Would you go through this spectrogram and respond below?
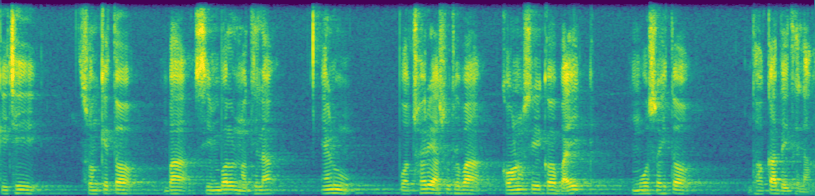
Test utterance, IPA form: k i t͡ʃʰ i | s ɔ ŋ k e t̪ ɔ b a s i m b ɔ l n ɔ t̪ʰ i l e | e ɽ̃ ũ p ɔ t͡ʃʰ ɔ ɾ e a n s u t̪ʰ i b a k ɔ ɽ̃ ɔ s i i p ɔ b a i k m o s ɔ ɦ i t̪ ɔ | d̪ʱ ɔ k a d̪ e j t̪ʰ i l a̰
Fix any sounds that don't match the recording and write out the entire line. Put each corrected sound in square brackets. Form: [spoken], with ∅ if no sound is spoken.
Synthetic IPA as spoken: k i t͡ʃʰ i | s ɔ ŋ k e t̪ ɔ b a s i m b ɔ l n ɔ t̪ʰ i l [a] | e ɽ̃ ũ p ɔ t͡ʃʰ ɔ ɾ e a [∅] s u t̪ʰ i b a k ɔ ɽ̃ ɔ s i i [k] ɔ b a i k m o s ɔ ɦ i t̪ ɔ | d̪ʱ ɔ k a d̪ e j t̪ʰ i l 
